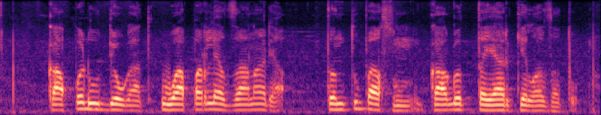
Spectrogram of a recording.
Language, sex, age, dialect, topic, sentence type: Marathi, male, 25-30, Northern Konkan, agriculture, statement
